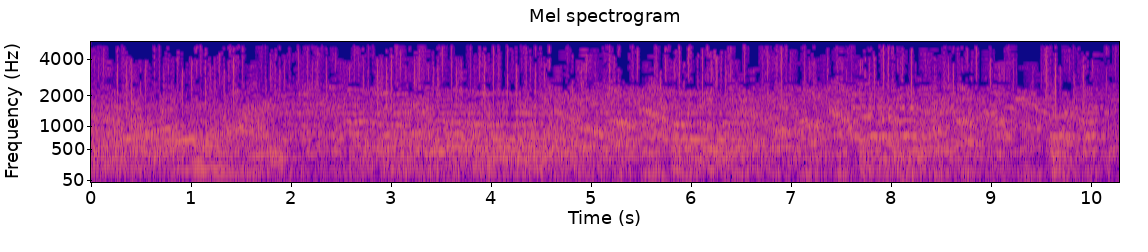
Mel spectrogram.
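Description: The engine of the Black Beauty car runs loud, revving upward at first and then settling into a steady, continuous rumble as it is driven out to the old warehouse on River Road.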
